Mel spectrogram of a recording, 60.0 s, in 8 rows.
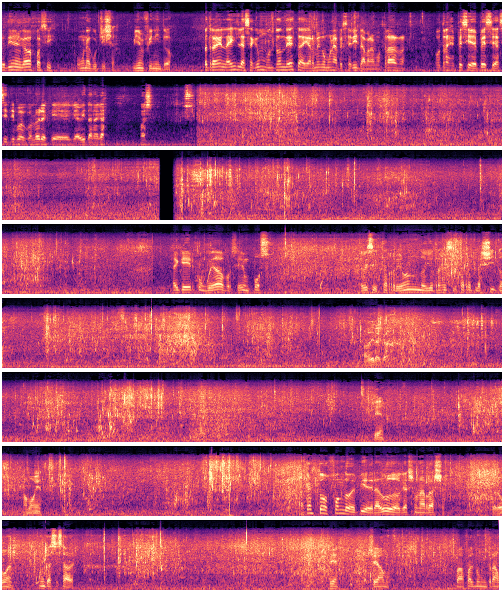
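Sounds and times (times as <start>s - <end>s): water sloshing and splashing: 0.0s - 59.9s
feet wading through water: 2.8s - 6.7s, 9.3s - 59.9s
wind noise on microphone: 9.1s - 49.6s.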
